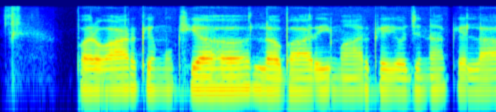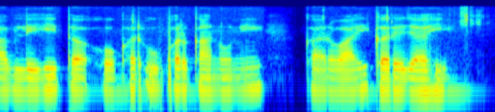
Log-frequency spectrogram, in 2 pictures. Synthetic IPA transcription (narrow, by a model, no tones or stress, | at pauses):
pəɾʋaːɾkemʊkʰijaɦləbaːɾimaːɾkejoːd͡ʒnakelaːblɪɦit̪əoːkʰəɾṵːpəɾkaːnuːni | kaːɾəʋaːɦikəɾed͡ʒaːɦiː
